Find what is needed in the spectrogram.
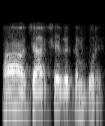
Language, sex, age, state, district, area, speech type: Kannada, male, 30-45, Karnataka, Bidar, urban, conversation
